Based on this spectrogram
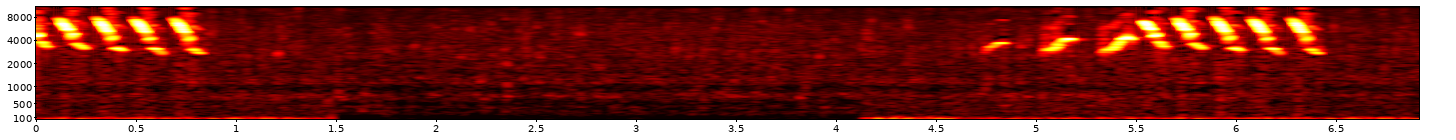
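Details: Captive-bred double-collared seedeater tutor song used to train juveniles and young males: two quick bursts of high, sweet slurred notes, each about six in a fast run, several seconds apart, over a low hum.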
